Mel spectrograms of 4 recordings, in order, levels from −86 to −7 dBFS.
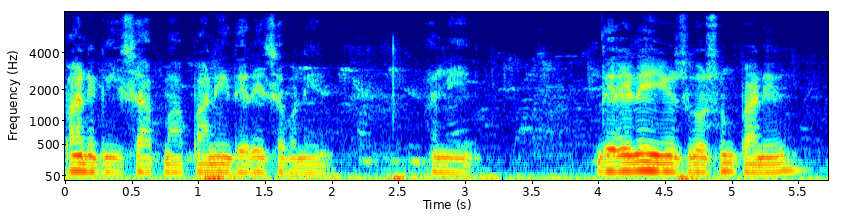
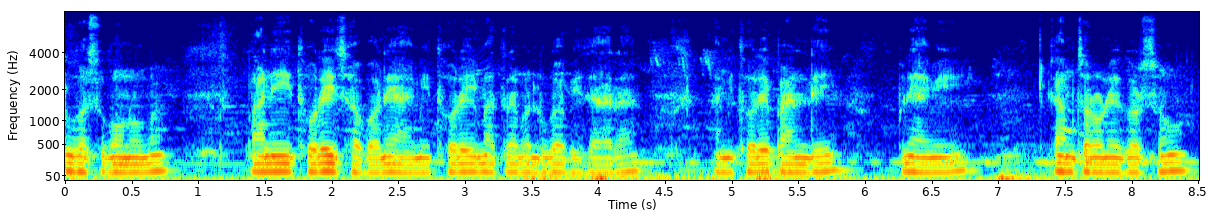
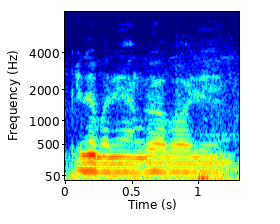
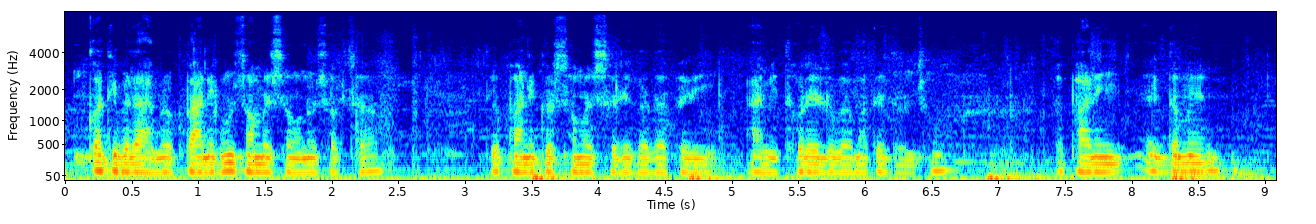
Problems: none marked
